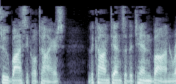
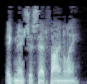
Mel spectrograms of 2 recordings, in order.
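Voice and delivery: plain reading voice

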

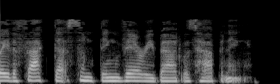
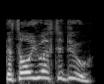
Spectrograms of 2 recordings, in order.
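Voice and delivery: pleading; 8 semitones higher, 5 dB louder, faster than usual. Acted. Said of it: "his voice pleading".

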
